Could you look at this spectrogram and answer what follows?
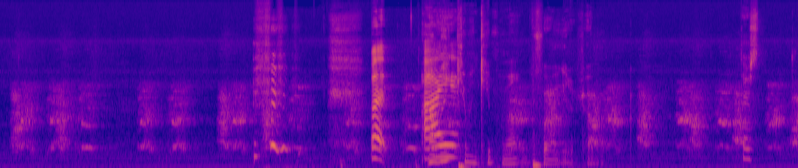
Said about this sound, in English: Sorry, the dog sees something. I'm guessing a deer. I don't know, one time it was a skunk. Might be a fox. But it's still there because Bones is barking.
